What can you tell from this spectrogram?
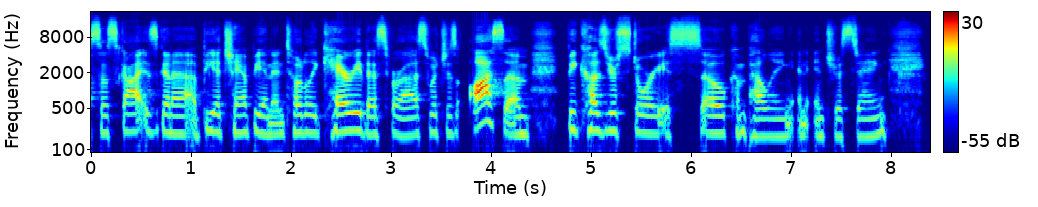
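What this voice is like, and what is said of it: Strained voice, losing voice. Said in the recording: “I am I am losing my voice. I know I sound a little crazy right now.”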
